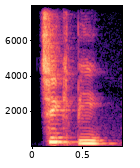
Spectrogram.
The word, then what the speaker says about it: chickpea: Como é semelhante ao italiano algumas pronúncias, o CH vai. Aqui neste caso, vamos pronunciar como se fosse um X junto com T. Então é T com X junto. Chickpea, chickpea, chickpea, tá?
